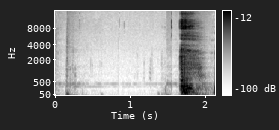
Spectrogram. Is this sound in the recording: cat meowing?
no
